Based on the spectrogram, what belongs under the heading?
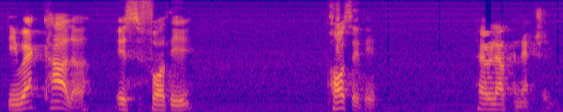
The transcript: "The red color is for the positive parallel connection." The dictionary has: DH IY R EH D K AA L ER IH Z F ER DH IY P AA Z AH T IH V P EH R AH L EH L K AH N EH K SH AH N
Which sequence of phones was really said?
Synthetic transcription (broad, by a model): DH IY W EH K AA L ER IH S F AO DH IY P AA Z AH T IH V P EH R AH L EH L K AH N EH K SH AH N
